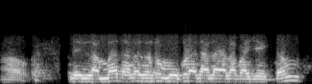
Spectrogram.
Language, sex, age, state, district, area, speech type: Marathi, male, 30-45, Maharashtra, Amravati, rural, conversation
